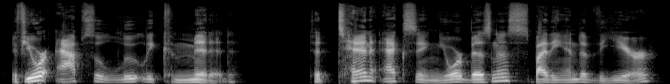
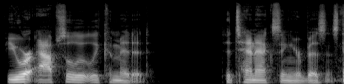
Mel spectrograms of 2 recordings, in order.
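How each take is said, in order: First: "are" weighted, "ten" rising, the question laid out slowly; slow posed question. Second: Quick restatement. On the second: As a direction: toss the question off again quickly. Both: Shown as a demonstration. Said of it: "here's the question".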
